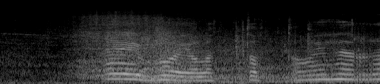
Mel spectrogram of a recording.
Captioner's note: speaks Finnish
